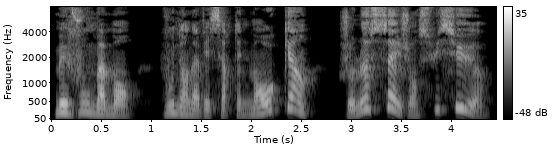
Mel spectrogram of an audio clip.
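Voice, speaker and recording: A woman's voice: fairly low pitch, big pitch swings, normal speed, dark tone. A woman voicing an affectionate, eager young noble daughter who speaks fervently and effusively. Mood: earnest.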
